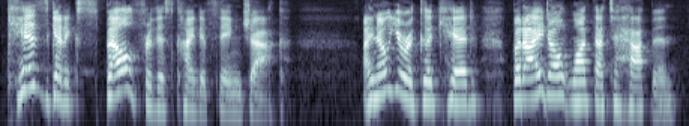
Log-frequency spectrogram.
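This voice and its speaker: A grave male principal from a children's story, voiced by a woman reader. He is concerned and serious, speaking deliberately in a bright, emphatic tone. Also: on the high side, very animated, voice pushed up, full character voice. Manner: serious, measured, questioning.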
